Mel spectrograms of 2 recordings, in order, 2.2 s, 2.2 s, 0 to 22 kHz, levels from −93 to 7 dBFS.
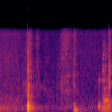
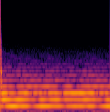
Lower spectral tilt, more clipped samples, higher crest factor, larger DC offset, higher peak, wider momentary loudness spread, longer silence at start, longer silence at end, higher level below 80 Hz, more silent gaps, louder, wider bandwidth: about the same, -5.5 dB/octave vs -6.5 dB/octave; neither; first, 28 dB vs 12 dB; neither; first, 0 dBFS vs -6 dBFS; first, 21 LU vs 4 LU; about the same, 0 s vs 0 s; about the same, 0 s vs 0 s; first, -50 dBFS vs -64 dBFS; neither; second, -27 LUFS vs -19 LUFS; first, 8.8 kHz vs 5.4 kHz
